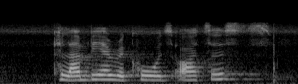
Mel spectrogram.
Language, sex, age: English, female, 19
